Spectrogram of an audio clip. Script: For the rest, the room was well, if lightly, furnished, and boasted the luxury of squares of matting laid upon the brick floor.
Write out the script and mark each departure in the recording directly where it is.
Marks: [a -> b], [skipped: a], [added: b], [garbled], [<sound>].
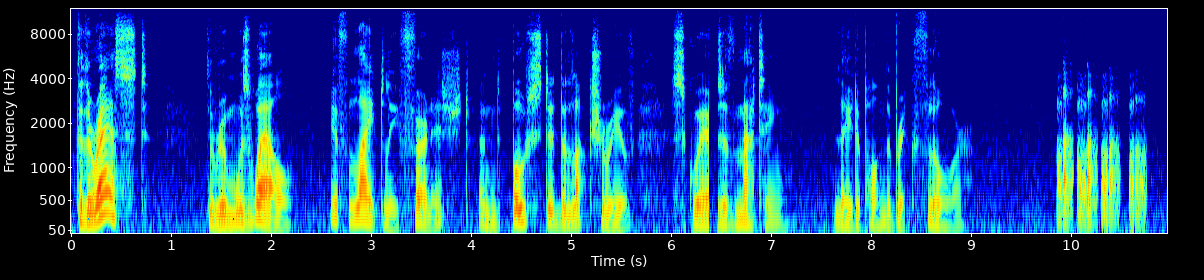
For the rest, the room was well, if lightly, furnished, and boasted the luxury of squares [dropout] of matting laid upon the brick floor. [laugh]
